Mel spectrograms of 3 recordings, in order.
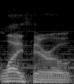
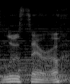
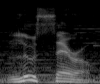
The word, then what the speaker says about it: Lucero: No, not Lythero. His name is Lucero. It's not Lythero. Like Lucy, Lucero.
